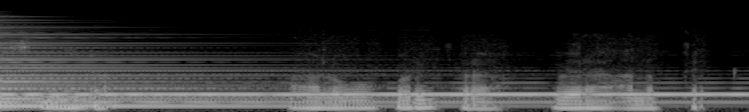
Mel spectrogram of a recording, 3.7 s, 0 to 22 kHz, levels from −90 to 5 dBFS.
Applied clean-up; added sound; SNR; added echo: none; Acoustic guitar + Wind instrument, woodwind instrument; -4 dB; none.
